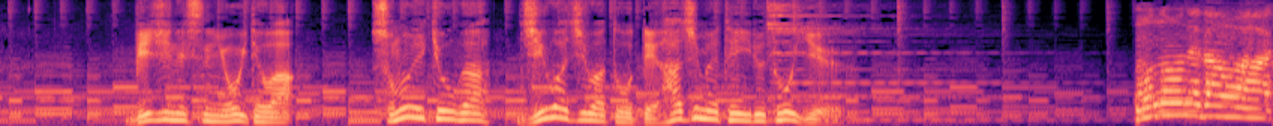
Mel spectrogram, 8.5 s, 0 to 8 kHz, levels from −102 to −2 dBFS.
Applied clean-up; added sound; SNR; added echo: none; none; none; none.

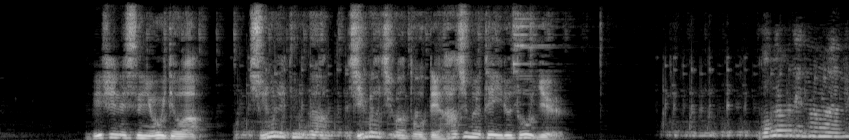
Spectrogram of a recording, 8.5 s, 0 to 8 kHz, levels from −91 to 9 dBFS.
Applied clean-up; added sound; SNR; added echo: neural mask model DeepFilterNet 3.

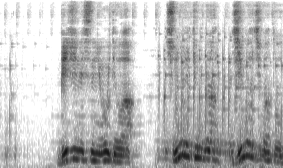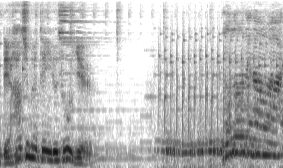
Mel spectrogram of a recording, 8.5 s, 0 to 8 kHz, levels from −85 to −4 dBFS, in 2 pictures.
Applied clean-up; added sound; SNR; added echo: neural separator model SepFormer DNS4.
